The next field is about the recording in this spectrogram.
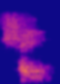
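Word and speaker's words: schéin: For example, beautiful is shame. And that's spelled S-C-H-E with the accent on it, then I am shame.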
